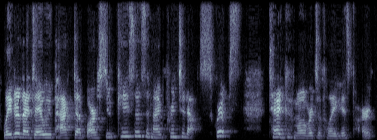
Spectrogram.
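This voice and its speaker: A woman's voice: fairly high pitch, moderate pace, fairly bright tone. An actress playing a spirited young woman who narrates family life in a radio play. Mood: storytelling.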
